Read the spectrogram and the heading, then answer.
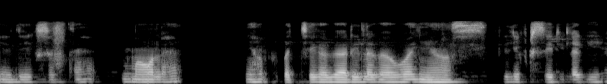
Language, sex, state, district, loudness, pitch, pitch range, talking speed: Hindi, male, Bihar, Muzaffarpur, -18 LUFS, 115 Hz, 115-120 Hz, 215 wpm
